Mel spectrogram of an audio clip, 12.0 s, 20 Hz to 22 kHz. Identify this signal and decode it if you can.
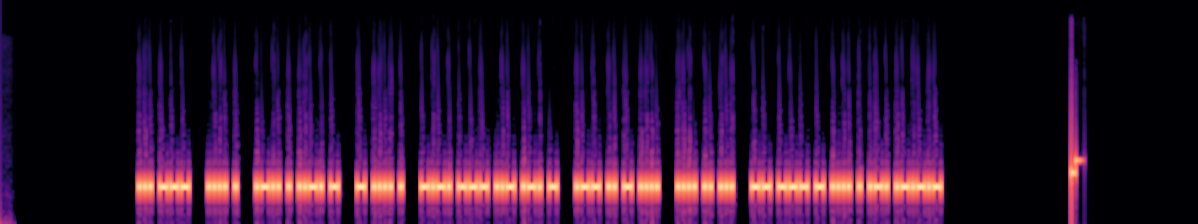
Morse code, heard as a keyed tone, about 41 wpm, 700 Hz. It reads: SO HE LEFT THE COURT WITH HIS MOTHER.
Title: Sentences from Top 1600 Words 45wpm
